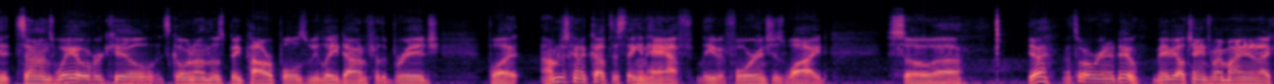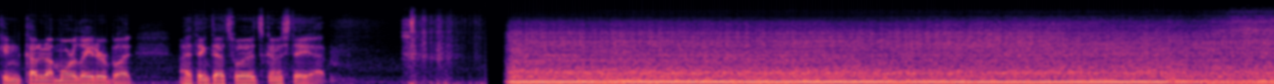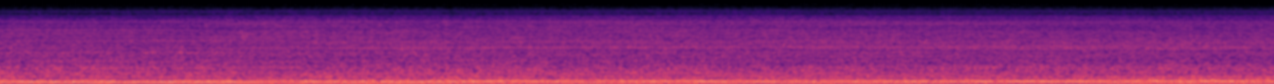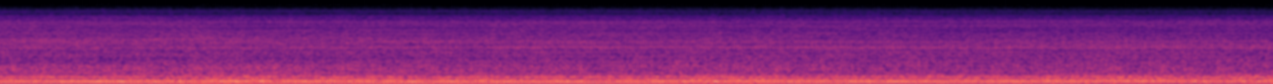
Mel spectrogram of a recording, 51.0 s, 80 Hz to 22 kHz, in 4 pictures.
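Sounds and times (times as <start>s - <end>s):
bandsaw mill motor hum: 17.8s - 50.9s.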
